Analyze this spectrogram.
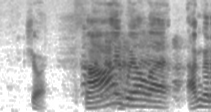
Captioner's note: laughter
